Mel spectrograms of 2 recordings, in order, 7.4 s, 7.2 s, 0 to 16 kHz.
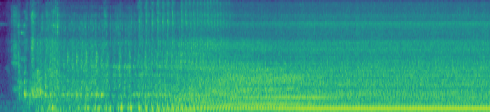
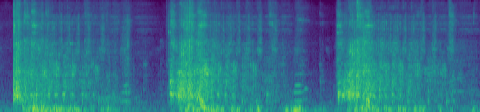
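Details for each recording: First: Craftsman mower, single-cylinder engine with a hard-start issue: catches after a few rough pulls, then a steady, even putter with no misses; runs fine, carburetor to be checked for starting. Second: Craftsman mower that customer says won't run, with carb spray into the intake and an E3 plug: three pull-starts, each a short burst of cranking dying away without catching; cranking no-start, spark not yet confirmed.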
